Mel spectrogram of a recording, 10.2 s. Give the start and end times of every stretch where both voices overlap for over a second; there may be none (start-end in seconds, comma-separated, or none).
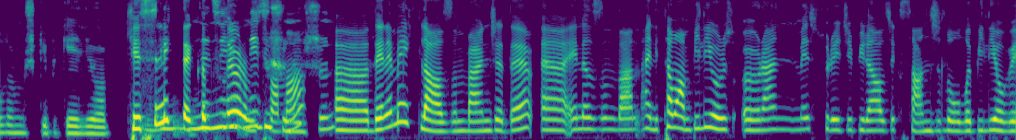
1.2-3.4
